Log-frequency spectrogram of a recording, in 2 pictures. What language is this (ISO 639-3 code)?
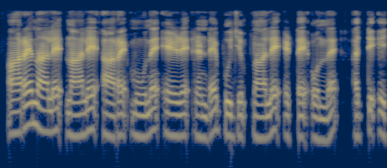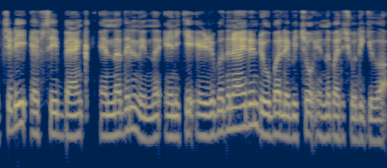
mal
